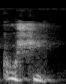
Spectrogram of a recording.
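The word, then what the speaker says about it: כושי: En hébreu, le mot noir se dit kushi. Alors bien sûr, vous ne connaissez pas l'hébreu, mais faites-moi confiance. Le mot kushi s'écrit en hébreu kaf vav shin yud.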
